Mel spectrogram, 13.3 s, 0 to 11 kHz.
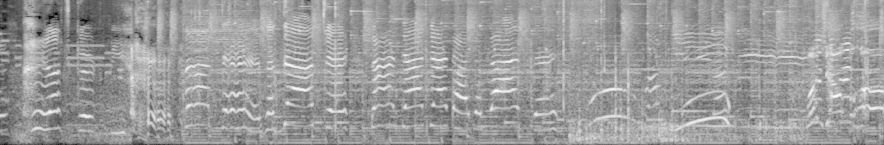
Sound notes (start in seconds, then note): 1.8 laughs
